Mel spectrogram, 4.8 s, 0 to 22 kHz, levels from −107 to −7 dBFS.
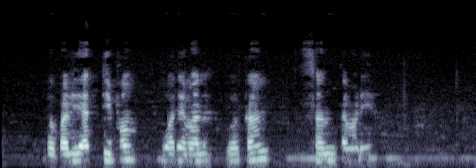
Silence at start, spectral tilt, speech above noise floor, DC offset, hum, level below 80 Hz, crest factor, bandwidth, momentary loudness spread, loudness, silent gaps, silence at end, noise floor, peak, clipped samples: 0.5 s; -8 dB/octave; 34 dB; under 0.1%; none; -66 dBFS; 20 dB; 7.8 kHz; 13 LU; -30 LUFS; none; 0.8 s; -63 dBFS; -12 dBFS; under 0.1%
